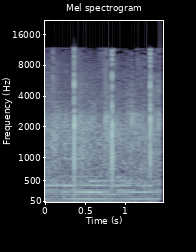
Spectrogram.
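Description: An audience at a worship service claps together in time in praise of God, three sharp, evenly spaced hand claps about half a second apart over a steady, sustained musical drone.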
